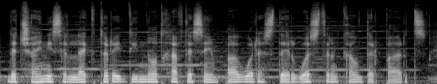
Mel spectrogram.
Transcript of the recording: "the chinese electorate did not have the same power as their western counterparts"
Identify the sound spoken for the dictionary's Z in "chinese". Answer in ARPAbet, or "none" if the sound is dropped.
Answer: S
